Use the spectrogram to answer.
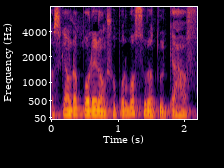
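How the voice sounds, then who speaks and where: In a slow, letter-by-letter recitation lesson, a man with a Bangladeshi Bengali accent spells each syllable of the Quran aloud, then draws out the joined word. He speaks at a quick pace in a medium-pitched, steady, mellow voice with a breathy edge.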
